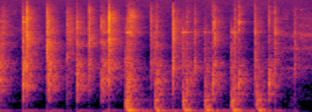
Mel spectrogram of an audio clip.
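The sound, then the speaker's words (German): One person claps alone, beginning with a quick run of light, uneven claps, then settling into slower, louder, evenly spaced claps until the end. No voices. “Ich mach mir also, einen also. Solo-Applaus hier.”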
